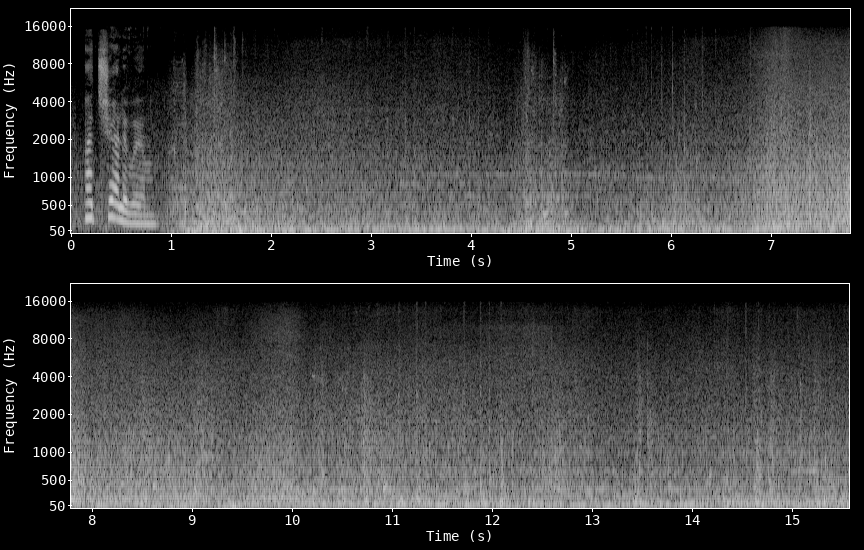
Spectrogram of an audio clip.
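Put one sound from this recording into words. Water sprays and splashes against a moving boat's hull.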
